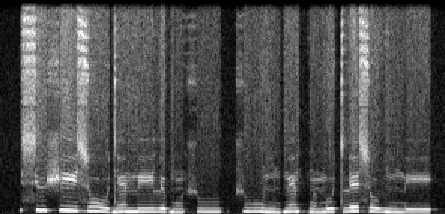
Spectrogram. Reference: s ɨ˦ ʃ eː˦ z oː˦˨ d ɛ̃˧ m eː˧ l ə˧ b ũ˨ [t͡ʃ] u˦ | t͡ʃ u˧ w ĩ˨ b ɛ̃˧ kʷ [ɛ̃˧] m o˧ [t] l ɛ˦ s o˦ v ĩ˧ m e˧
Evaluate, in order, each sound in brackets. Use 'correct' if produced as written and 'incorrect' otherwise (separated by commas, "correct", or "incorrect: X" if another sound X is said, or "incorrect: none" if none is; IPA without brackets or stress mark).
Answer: incorrect: ʃ, incorrect: ɛ̃˨, correct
